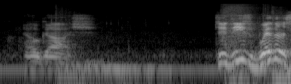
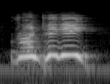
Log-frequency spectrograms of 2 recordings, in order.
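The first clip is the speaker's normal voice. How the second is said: high, loud warning call; urgent shout; 5 semitones higher, 7 dB louder, slower than usual. Pretend. Player warning piggy of the wither, urgent shout. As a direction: call out in mock alarm. Calling to hunted pig.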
